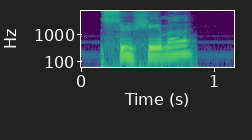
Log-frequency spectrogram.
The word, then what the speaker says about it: Tsushima: So, you know, now I think the way you pronounce it is Ghost of Tsushima. – I'm sold on that being the pronunciation.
